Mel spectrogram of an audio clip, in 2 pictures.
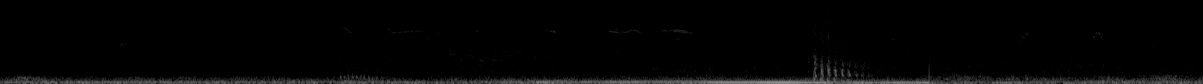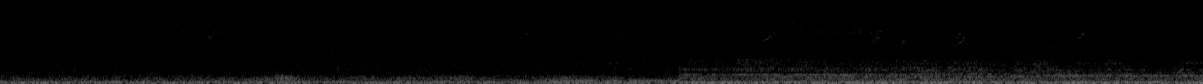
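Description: Small wild birds chirping and calling, with many short high chirps scattered throughout. A low rumble swells and fades in the middle, and a steady hum comes in near the end.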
